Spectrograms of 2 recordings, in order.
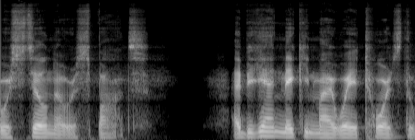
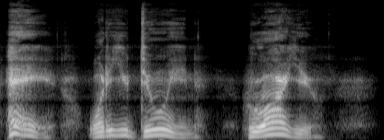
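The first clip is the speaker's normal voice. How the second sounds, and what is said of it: Confused voice. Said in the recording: “in a confused voice.”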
